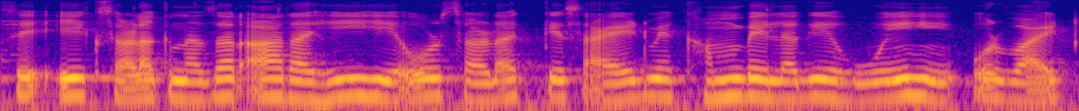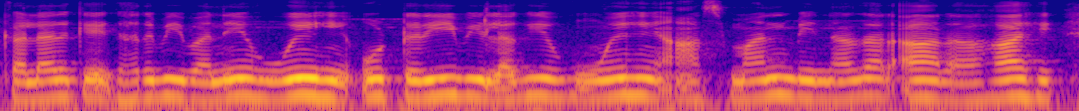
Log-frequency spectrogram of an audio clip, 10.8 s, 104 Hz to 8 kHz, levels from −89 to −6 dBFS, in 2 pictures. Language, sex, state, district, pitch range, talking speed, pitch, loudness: Hindi, male, Jharkhand, Sahebganj, 170-185 Hz, 195 wpm, 175 Hz, -25 LUFS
